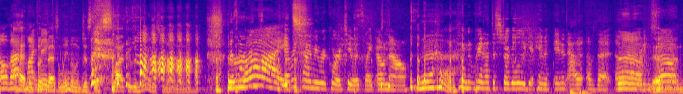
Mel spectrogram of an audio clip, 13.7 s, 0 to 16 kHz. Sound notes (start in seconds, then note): 1.8 laughing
